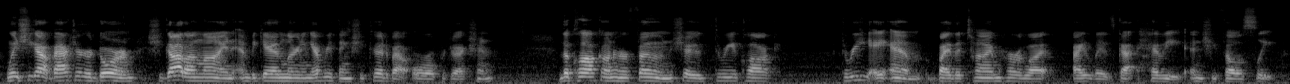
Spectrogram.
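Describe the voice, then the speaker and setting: A woman with a low voice, a guest narrator reading a short story aloud in a measured, careful way with small slips. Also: fairly even intonation, a bit bright. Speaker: guest narrator, musician and artist.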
